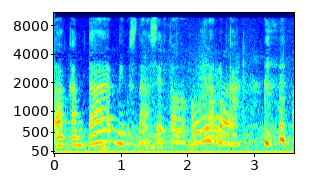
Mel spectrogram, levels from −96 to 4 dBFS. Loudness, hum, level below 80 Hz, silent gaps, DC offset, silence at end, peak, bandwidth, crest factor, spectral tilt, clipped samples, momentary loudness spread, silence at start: -28 LUFS; none; -52 dBFS; none; 2%; 0 s; -6 dBFS; 10 kHz; 20 dB; -5.5 dB/octave; under 0.1%; 6 LU; 0 s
